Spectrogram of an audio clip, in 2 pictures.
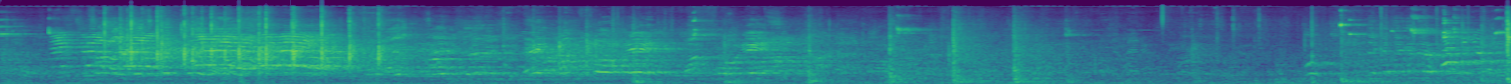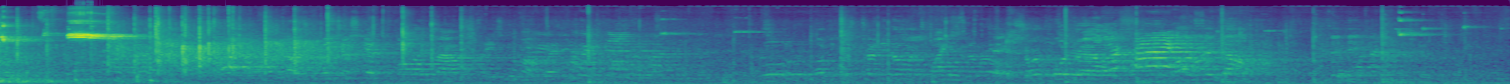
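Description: Basketball game in a gym: the ball dribbling and bouncing on the hardwood floor, with shouts from players and spectators echoing in the hall. About halfway through, a short referee's whistle blast stops play.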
